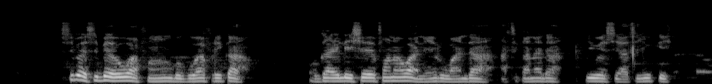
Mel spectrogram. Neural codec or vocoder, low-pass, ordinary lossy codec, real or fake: none; 7.2 kHz; none; real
